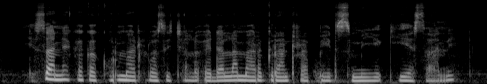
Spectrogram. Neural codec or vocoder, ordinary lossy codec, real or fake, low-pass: none; none; real; none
